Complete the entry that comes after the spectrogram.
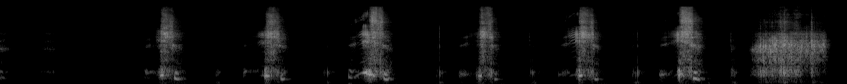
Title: I caught a cold and now im sneezing😷🤒(noseblowing)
